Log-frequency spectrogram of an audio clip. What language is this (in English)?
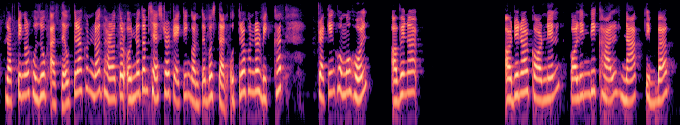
Assamese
